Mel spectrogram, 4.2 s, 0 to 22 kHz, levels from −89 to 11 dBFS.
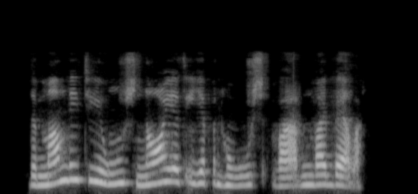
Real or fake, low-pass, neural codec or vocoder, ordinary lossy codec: real; 7.2 kHz; none; AAC, 32 kbps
